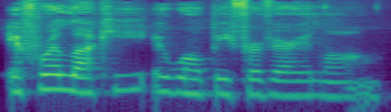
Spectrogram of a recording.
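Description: A woman reading aloud as an older sister, a mother herself, speaking gently but firmly. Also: mid-range voice, a little fast, slightly rough. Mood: gentle. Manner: gentle yet firm.

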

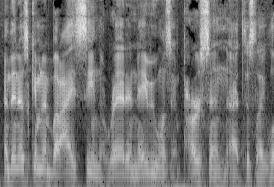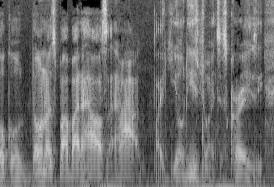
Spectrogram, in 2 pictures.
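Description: A man hosting a podcast, chatting casually in an animated, slangy way. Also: fairly low pitch, fast talker, a little hiss or hum. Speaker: podcast host. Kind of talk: casual chat. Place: podcast studio.

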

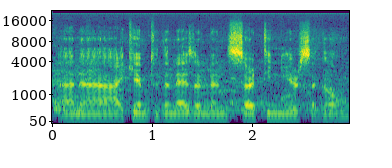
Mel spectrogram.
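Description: A man from Ethiopia whose first language is Amharic, answering interview questions in a hesitant way, with many pauses and fillers. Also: mid-range voice, monotone, rough recording. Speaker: guest parent. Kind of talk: casual interview. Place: busy festival hall. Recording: loud festival crowd behind.

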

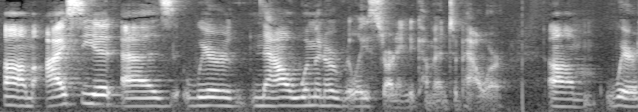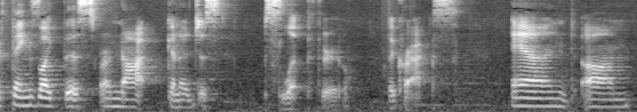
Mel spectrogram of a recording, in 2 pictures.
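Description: A woman from the American South, a guest artist talking frankly in an interview and laughing at her own jokes. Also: low-pitched. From Southern United States (Memphis, South Georgia). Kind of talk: conversational interview.

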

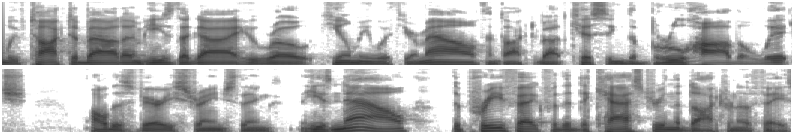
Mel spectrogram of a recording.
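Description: Low-voiced man hosting a religious podcast. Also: no echo, studio quality. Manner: emphatic, colloquial, explanatory. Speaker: podcast host. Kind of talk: conversational religious commentary.

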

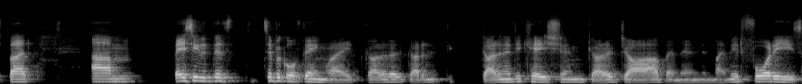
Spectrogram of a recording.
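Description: A man's voice: lowish voice, darkish tone. A man in his fifties from Denmark, with a Danish accent, talking informally as a guest on a podcast. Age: 50s. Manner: conversational, informal. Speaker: podcast guest, real estate investor. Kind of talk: casual interview chat.

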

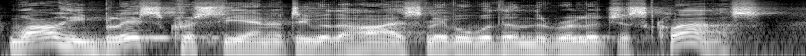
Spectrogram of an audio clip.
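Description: A man playing a cynical, sidelined professor in a radio play, explaining things in a wry, didactic way with measured phrasing. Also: lowish voice, sing-song, fairly bright tone. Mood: dry lecturing. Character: cynical, sidelined male professor giving career advice.

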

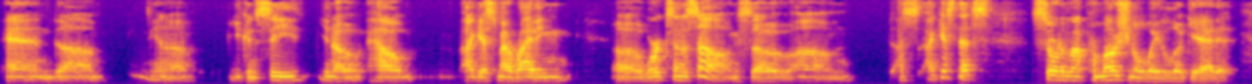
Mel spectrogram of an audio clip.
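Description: Older male interview guest, writer type. Medium-pitched, conversational, meandering and modest, given to chuckles. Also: animated, unhurried, gravelly. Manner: rambling, chuckling, self-deprecating.

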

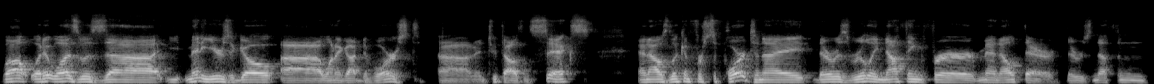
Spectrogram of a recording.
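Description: A man's voice: on the low side, normal speed. A middle-aged man speaking as an interview guest, casual and colloquial, restarting his phrases as he goes. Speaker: guest, men's coach.

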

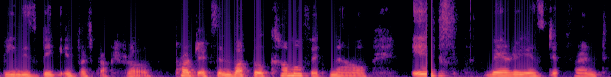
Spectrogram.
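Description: A woman's voice: low-pitched, moderate pace, warm tone, husky, lo-fi sound. A middle-aged woman from Sri Lanka, an anthropologist answering interview questions with frequent restarts and fillers. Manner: hesitant, many restarts and fillers. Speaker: anthropologist guest.

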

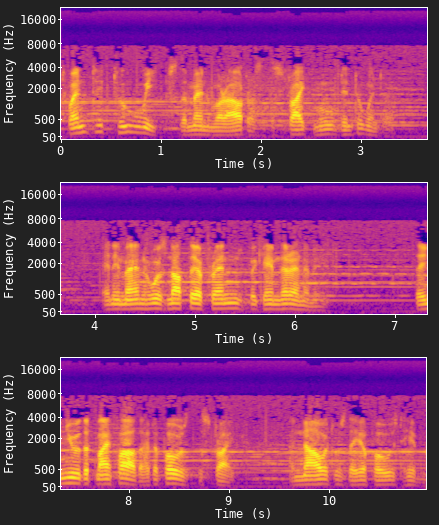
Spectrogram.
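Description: A man's voice: on the low side, a little fast, lightly acted. An actor playing a grown man recalling his boyhood, narrating solemnly and lyrically in 1940s radio style. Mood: solemn, reminiscent. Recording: dull old radio broadcast, clear music behind.

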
